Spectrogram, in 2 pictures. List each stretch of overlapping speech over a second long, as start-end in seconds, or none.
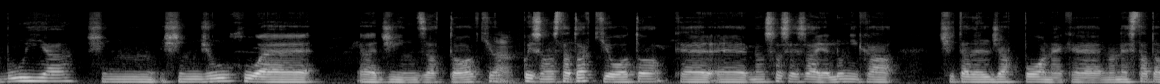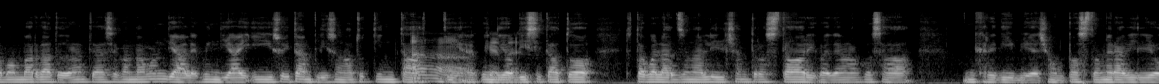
15.7-17.0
